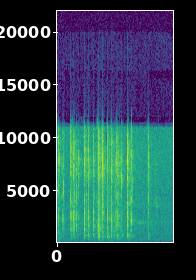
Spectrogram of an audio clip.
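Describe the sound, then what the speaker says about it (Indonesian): Quick bursts of clicking keys on a computer keyboard, a rapid run of a dozen or so taps that thins out to one final stroke, close and crisp with nothing else audible. "Ditulis dengan mengeklik tombol M ditambah dengan string di atas angka 6."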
